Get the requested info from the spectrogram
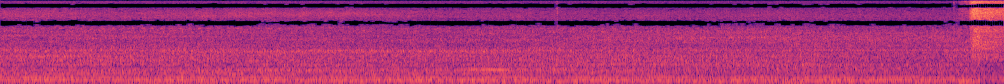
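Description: Heavy wrecker's diesel engine running steadily while it pulls on the cable. A short, sharp hiss of released air, like an air brake, comes just before the end.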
